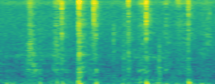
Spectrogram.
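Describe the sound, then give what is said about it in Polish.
A plastic slider on the right side of a telephone is pushed up and down to raise and lower the handset volume, making a series of sharp clicks and scrapes at an uneven rhythm, with no talking. “Dół w górę, e, zgłośnienie, zgłośnienie ściszenie słuchawki.”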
